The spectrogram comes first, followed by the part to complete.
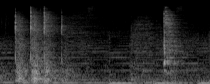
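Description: A spatula scraping and stirring arborio rice as it toasts in a saucepan: a few quick scrapes in the first half second and another about three quarters of the way through, over quiet background music.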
